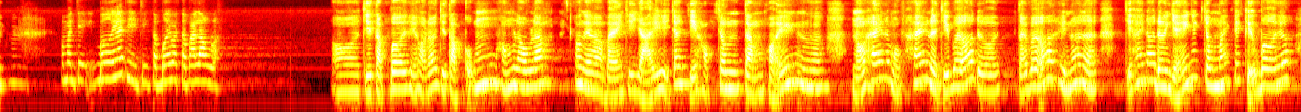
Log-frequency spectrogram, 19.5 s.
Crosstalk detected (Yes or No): No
